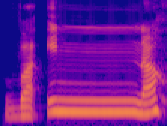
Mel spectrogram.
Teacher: نون مشدد, پھر یہاں پہ غنہ ہوگا 2 سیکنڈ کا. وَإِنَّهُ, ہو کو ہا الٹا پیش کو ہم نے ایک الف کے برابر ذرا سا کھینچ لیا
